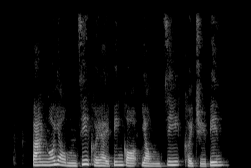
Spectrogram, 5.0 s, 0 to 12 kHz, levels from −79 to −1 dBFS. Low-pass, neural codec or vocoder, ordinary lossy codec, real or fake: 10.8 kHz; none; AAC, 64 kbps; real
